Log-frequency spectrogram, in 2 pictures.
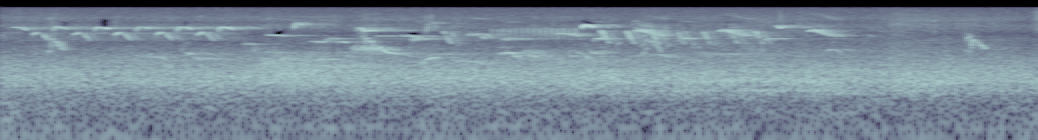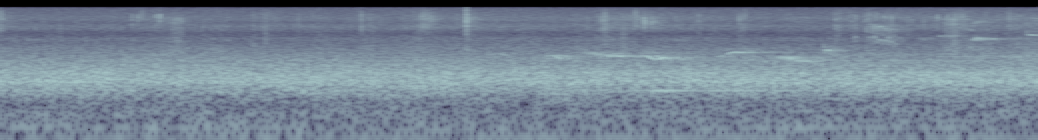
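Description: Small birds chirping, with runs of short high notes in the first three seconds and a few more calls near the end, over a steady outdoor background hiss.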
